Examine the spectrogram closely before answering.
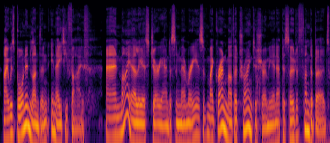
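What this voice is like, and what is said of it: British accent. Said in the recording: “as you can probably tell from my voice, I'm from the UK originally”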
